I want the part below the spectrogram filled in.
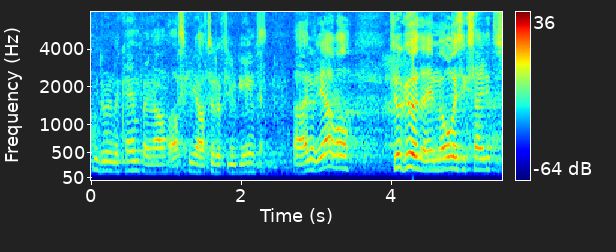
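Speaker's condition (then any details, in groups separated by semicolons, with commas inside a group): No condition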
